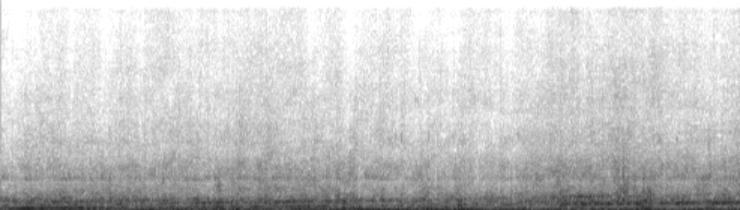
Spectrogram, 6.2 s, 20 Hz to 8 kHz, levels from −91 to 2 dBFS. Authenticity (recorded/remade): remade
